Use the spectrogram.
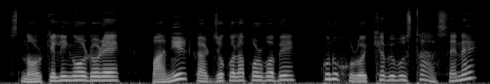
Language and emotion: Assamese, fearful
